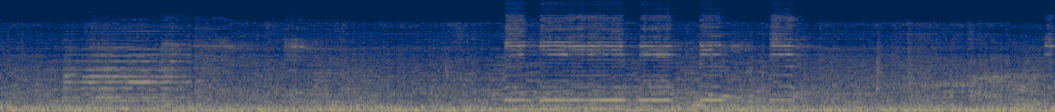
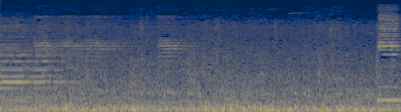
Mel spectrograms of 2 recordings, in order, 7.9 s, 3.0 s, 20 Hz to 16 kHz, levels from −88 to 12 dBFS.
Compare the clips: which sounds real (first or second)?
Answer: second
